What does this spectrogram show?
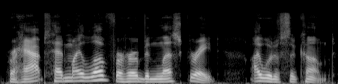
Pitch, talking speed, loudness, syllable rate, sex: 135 Hz, 230 wpm, -19 LUFS, 5.4 syllables/s, male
